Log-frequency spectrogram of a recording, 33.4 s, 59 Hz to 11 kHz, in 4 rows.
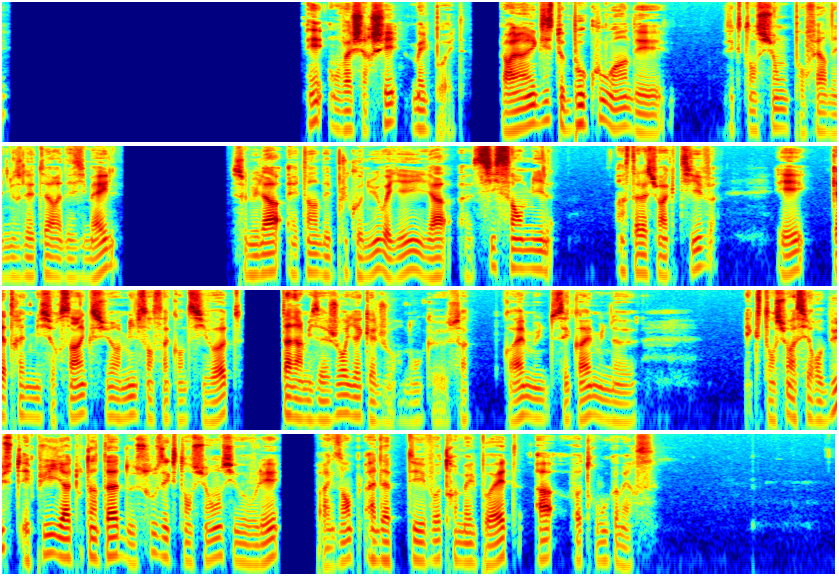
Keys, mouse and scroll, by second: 0.3 click, 3.6 click, 4.7-7.1 typing, 25.8 scroll down 2, 32.4 scroll up 2.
